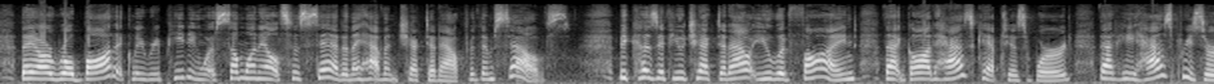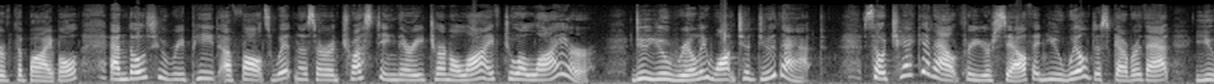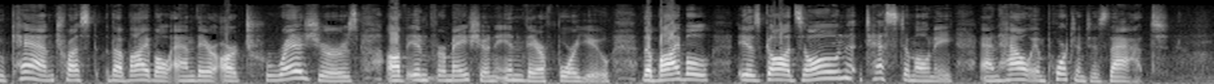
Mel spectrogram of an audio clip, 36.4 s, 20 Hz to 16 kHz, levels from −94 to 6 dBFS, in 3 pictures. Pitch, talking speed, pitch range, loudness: 235 Hz, 160 wpm, 210-270 Hz, -14 LUFS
